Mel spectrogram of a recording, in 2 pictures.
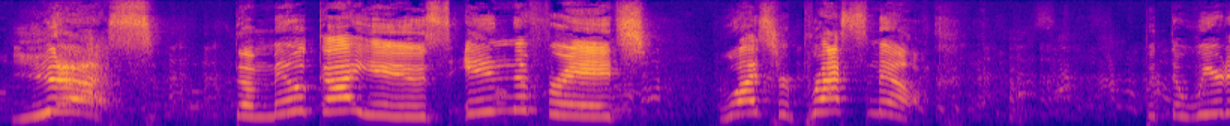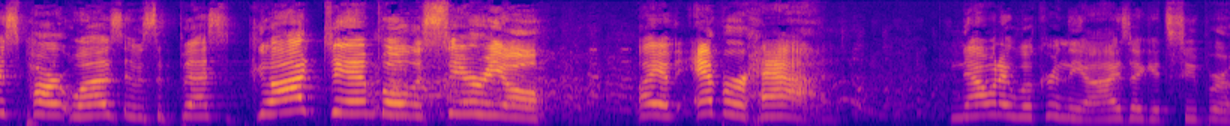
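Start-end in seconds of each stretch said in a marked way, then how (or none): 0.1-1.0 loud laughing yes; shouted yes. Real, not acted. Crowd confirms the reveal. 1.6-13.8 loud, slow, laughing delivery; slow it down and belt it; loud punchline. Real, not acted.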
